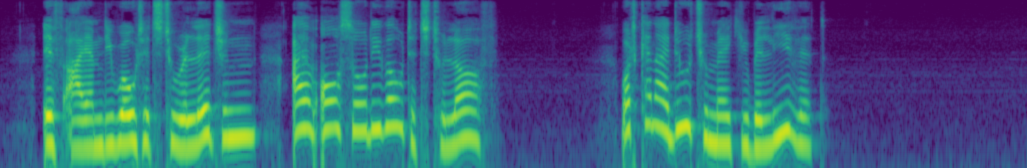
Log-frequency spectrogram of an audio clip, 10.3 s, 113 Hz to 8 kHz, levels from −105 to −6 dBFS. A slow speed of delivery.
Yes: slow, 125 wpm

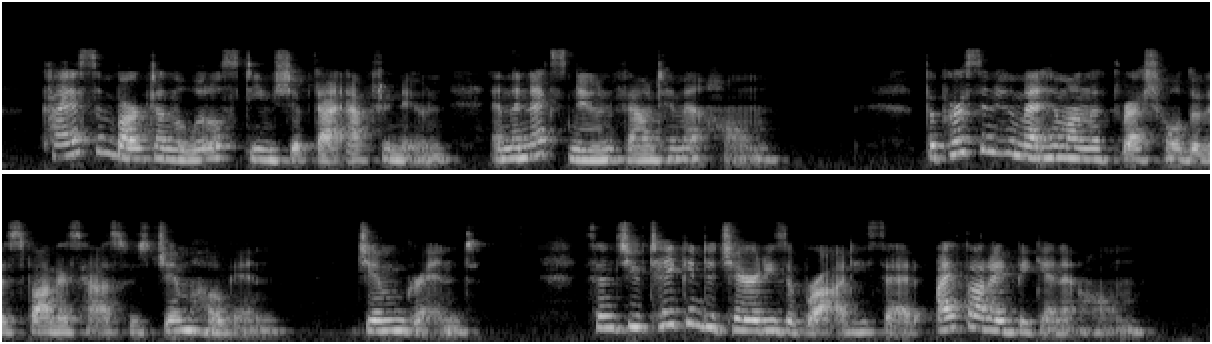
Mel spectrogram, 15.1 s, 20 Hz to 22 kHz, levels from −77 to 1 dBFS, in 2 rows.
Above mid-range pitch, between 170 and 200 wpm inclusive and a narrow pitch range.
No: high, 225 Hz; average, 185 wpm; average, 3.5 semitones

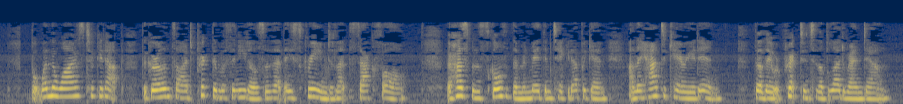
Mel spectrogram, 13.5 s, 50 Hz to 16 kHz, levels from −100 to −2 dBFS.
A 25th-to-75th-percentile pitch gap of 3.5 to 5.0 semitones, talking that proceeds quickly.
Yes: average, 4.0 semitones; fast, 225 wpm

